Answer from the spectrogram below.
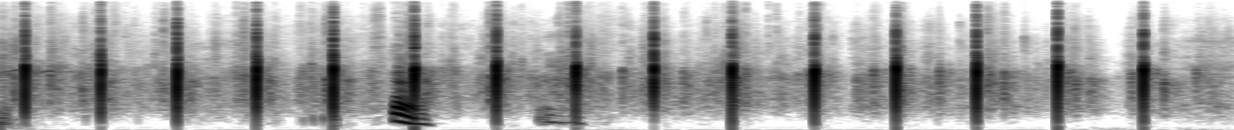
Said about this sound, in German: ich möchte, dass wir uns selbst Jesus und auch unseren Zuschauern heute Morgen oder wann immer die das sehen, einen kraftvollen Jesus-Applaus geben und Oase Church-Applaus. Alles zusammen in einer, das ist gewaltig.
